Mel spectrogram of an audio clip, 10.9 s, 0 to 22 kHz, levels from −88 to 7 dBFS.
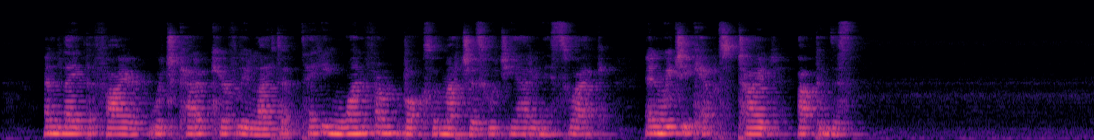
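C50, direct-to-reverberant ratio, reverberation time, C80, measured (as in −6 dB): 2.5 dB, −20.0 dB, 0.60 s, 7.5 dB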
